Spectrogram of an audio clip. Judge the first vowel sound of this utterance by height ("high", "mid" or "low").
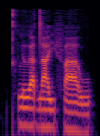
high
